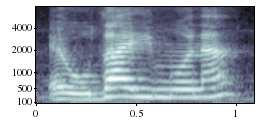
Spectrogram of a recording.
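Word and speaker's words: εὐδαίμων: Aparece el acento en eudaimon, ¿sí? Acá el acento puede llegar hasta, tiene todavía una sílaba más, así que eudaimon. Vamos ahora al acusativo, eudaimona.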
